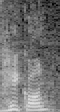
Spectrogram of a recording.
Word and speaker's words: Hakon: For Aware, we actually got, for Batrider, the way it's pronounced is Hakon, because Russian letters. Hakon is going to be on the Batrider.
